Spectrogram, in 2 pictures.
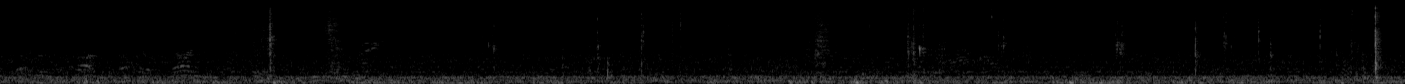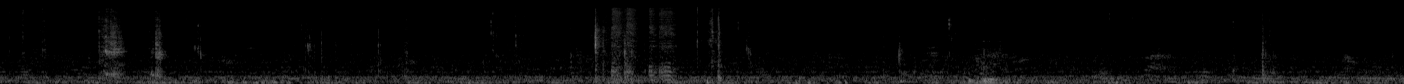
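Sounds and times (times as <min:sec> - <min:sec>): person chewing: 0:18.8 - 0:19.5.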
